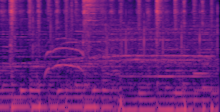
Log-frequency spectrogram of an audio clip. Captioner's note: upbeat music; audience cheering; audience applauding; upbeat music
